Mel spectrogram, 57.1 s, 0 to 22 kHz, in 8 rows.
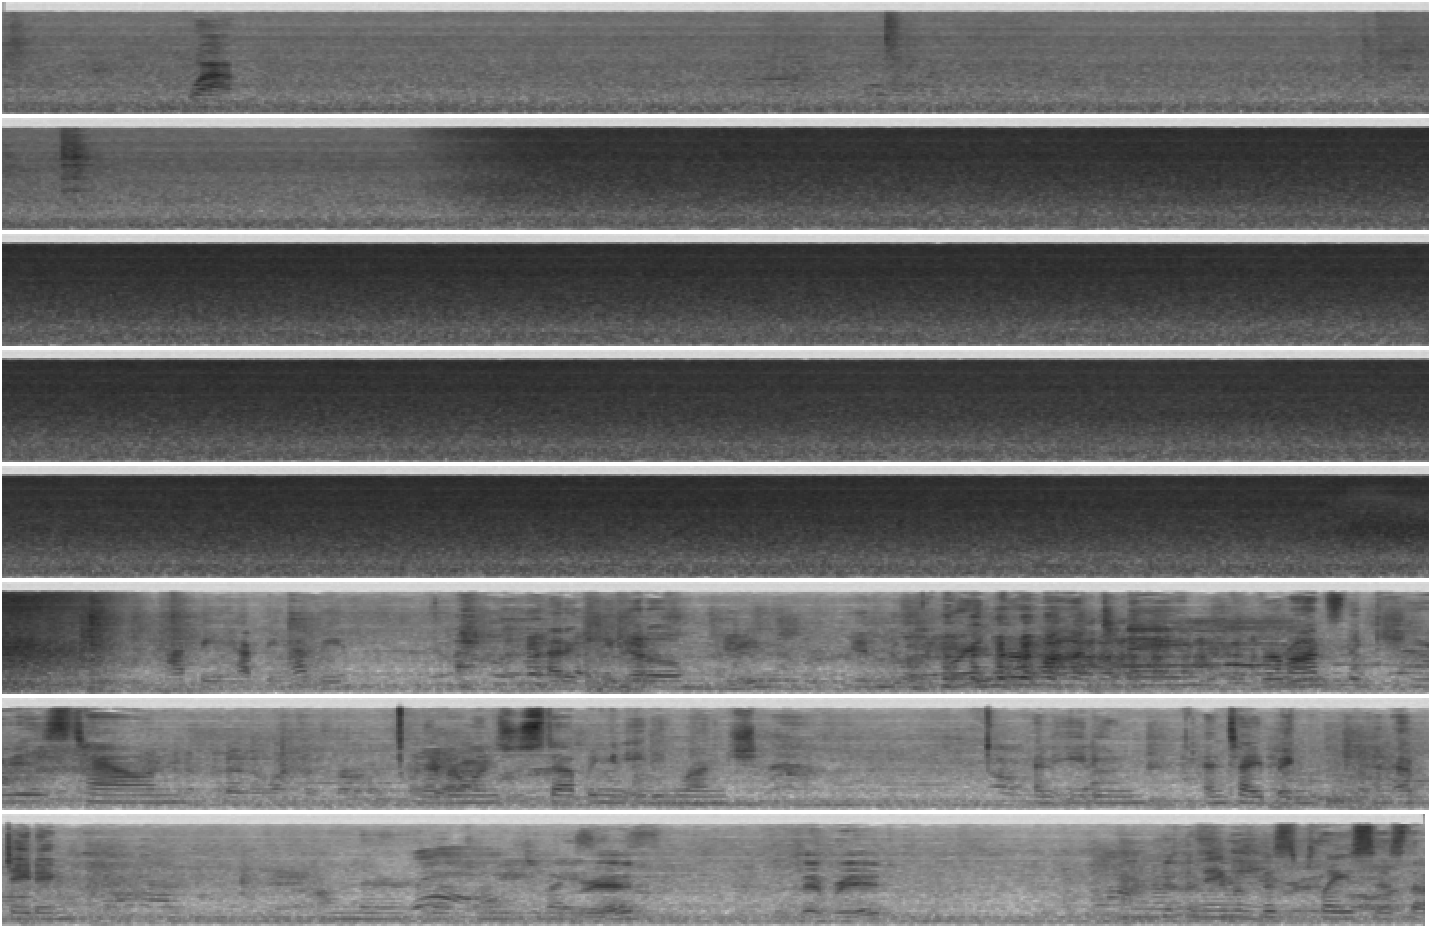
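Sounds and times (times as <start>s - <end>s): river rushing over rocky falls: 9.3s - 36.1s.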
